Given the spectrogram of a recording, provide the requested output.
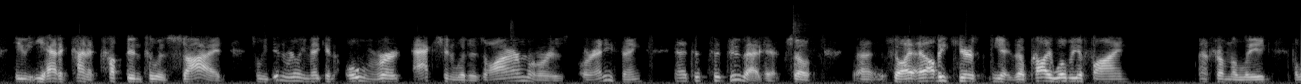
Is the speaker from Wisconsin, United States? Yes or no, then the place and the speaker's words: no; St. Louis, Missouri, United States; Well, when it because I'm from St. Louis.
